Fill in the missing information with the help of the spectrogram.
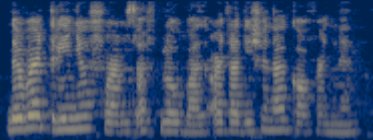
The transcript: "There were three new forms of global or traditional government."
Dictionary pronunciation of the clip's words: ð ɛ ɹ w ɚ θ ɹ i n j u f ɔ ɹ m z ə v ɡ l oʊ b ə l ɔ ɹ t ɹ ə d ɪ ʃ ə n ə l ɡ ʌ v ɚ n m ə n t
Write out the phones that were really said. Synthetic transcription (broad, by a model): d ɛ ɹ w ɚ t ɹ i n j u f ɔ ɹ m s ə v ɡ l oʊ b ə l ɔ ɹ t ɹ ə d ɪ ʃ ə n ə l ɡ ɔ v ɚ n m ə n t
